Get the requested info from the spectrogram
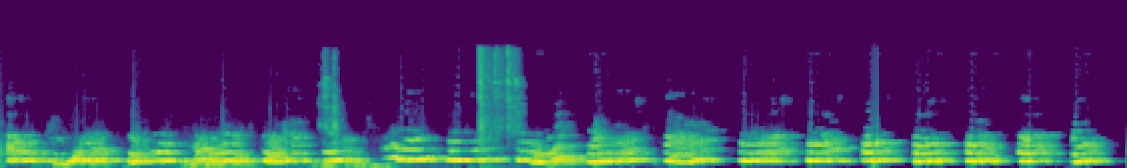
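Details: Blenheim Cavalier King Charles Spaniel puppies, one of a litter of five born at New Year's to Paris and Spike, in a home puppy pen: loud, rapid, high whining yelps repeated about twice per second, some rising at the end.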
